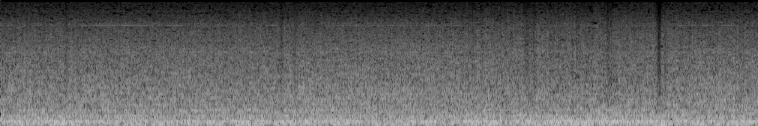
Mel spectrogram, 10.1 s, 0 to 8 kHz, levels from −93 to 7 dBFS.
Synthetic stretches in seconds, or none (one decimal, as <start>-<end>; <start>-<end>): 2.7-3.9; 8.2-8.7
